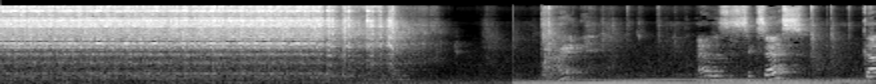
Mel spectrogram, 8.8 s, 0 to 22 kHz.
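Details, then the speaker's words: Aircraft engine, plugs out and mags off, first crank in four months with the new prop: steady, even starter whir at a constant low pitch with no grinding, reaching 30 PSI oil pressure; starter getting warm. Normal starter cranking. "that's uh about as long as I want to run the starter it's uh it's getting a little bit warm but uh that seems to have worked well"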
